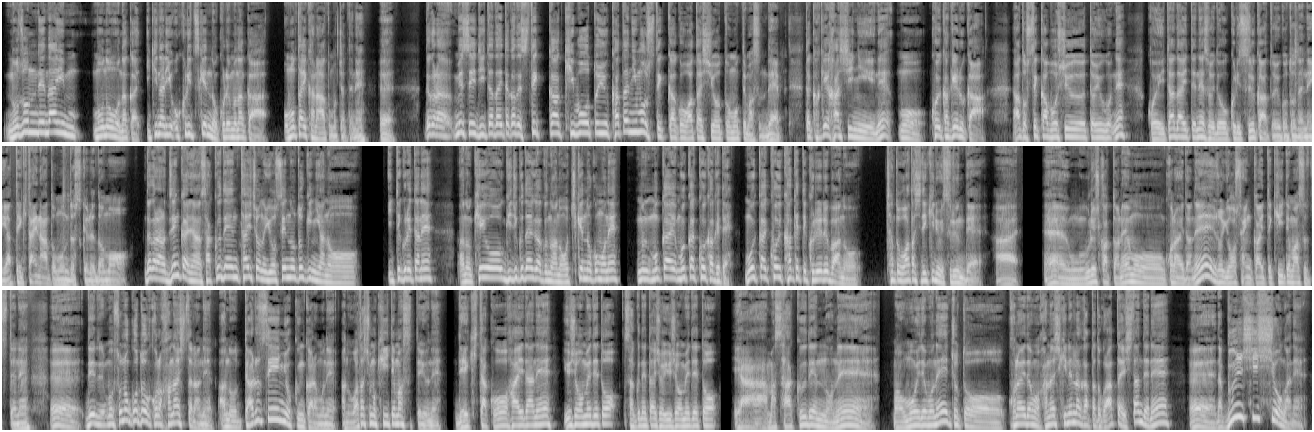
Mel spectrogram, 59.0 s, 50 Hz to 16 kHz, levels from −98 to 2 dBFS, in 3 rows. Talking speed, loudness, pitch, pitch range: 400 characters per minute, -18 LUFS, 150 Hz, 120-190 Hz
